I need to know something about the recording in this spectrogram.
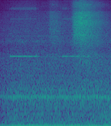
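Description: Fire truck's diesel engine running with a steady low rumble while its reversing alarm beeps about once a second, each beep about half a second long. A short burst of air hiss comes about halfway through.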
